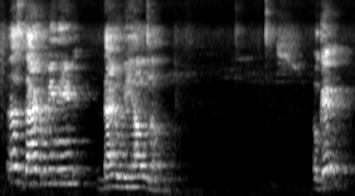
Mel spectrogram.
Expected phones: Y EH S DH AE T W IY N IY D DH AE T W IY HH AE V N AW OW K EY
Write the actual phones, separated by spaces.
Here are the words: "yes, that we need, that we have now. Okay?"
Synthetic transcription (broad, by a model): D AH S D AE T W IY N IY D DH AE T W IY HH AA W N AW OW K EY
